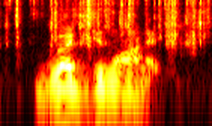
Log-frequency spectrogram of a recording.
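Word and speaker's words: Grudzielanek: And Mark Grodzeliak. I think that's how you pronounce his name. Yeah, the Andy's cool. So, D, in case you vanish again, Grudzielonic. That's Grudzielonic.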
